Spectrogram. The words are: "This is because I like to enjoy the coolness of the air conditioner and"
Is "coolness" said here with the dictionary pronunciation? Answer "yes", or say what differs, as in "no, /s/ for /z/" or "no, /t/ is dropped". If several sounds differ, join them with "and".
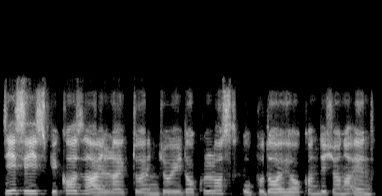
no, /n/ is dropped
